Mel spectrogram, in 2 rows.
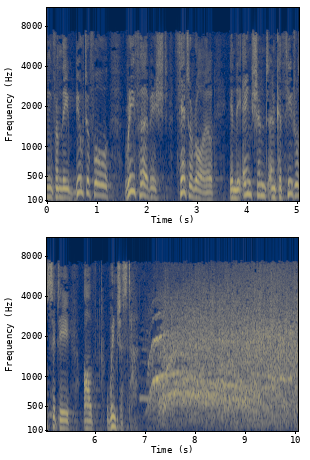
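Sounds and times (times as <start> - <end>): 
speech: 0.0 - 7.3
theatre audience applause: 7.0 - 10.0.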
